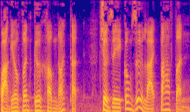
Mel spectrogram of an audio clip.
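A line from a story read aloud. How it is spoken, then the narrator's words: Laughing. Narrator (Vietnamese): Quy Bất Quy bật cười kha kha, tiếp tục nói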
